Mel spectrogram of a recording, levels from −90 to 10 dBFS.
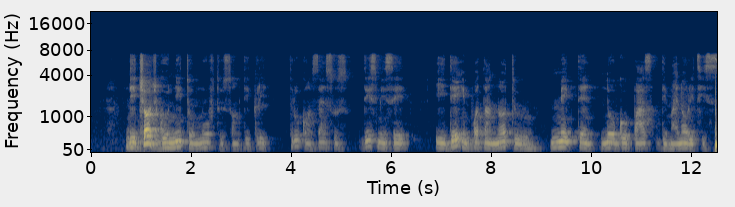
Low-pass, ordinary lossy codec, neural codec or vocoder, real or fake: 7.2 kHz; none; none; real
